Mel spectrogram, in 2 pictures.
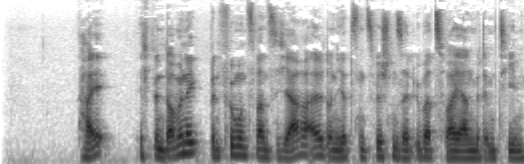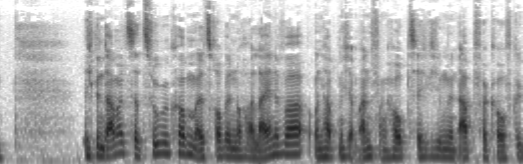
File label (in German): sprachnachricht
